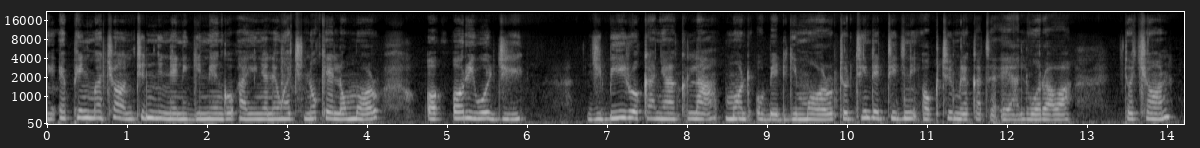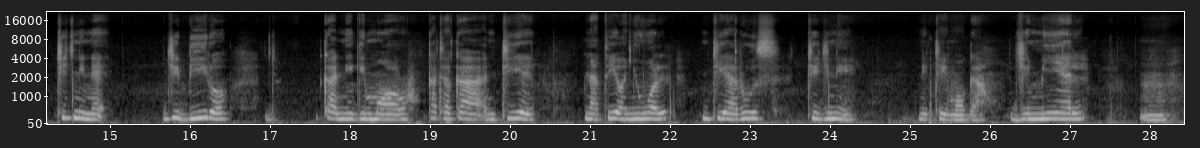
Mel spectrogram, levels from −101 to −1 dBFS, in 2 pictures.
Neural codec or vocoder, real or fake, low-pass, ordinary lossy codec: vocoder, 44.1 kHz, 128 mel bands, Pupu-Vocoder; fake; none; none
